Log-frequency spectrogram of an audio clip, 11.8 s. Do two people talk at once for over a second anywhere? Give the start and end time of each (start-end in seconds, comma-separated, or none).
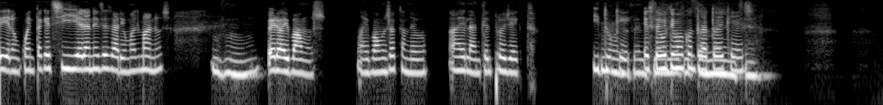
8.0-10.0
